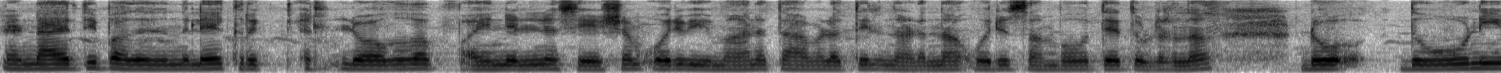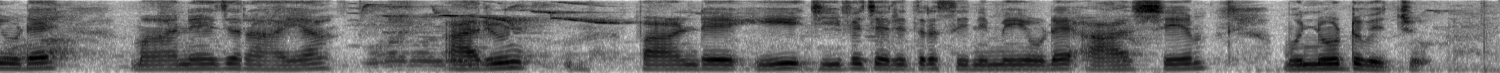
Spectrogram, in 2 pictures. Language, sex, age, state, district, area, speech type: Malayalam, female, 45-60, Kerala, Idukki, rural, read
